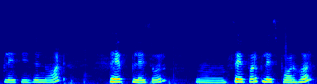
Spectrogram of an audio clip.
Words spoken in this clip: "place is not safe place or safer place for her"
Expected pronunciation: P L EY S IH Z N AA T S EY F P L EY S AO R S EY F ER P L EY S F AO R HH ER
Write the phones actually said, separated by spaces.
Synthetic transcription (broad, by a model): P L EY S IH Z N AA T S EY P P L EY S AO R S EY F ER P L EY S F AO R HH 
